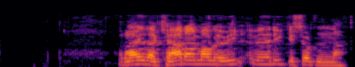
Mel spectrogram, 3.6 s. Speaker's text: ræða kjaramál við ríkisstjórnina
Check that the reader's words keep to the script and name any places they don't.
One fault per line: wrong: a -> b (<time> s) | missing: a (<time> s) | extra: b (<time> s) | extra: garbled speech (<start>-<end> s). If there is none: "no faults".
no faults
